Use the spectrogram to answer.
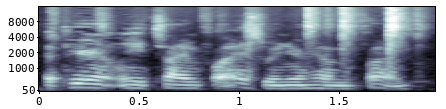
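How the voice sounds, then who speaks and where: Outdoors by a firepit, a woman hosts a livestream reading oracle cards, chatting in a friendly, casual way with her viewers. Her scratchy voice sits low and dark, with a steady tone, and she talks fast. Faint music plays behind her.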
